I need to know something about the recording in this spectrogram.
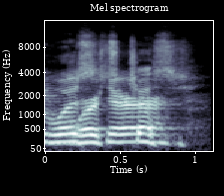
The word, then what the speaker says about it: Worcester: You pronounce Worcester. W you say Worester, you say Quinzy without blink, you know, without blinking.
